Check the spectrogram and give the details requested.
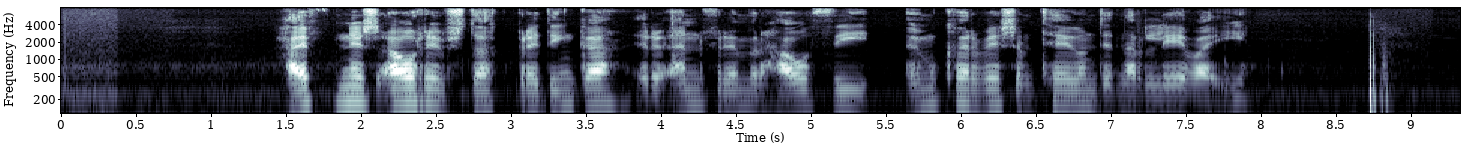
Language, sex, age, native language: Icelandic, male, 20-29, Icelandic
